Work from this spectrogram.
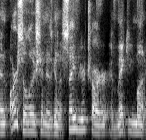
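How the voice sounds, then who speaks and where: A man talks in a dark, mellow tone. He moves at a fairly quick pace. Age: 60s. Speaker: banking industry veteran. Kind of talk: casual podcast interview. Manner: animated.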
